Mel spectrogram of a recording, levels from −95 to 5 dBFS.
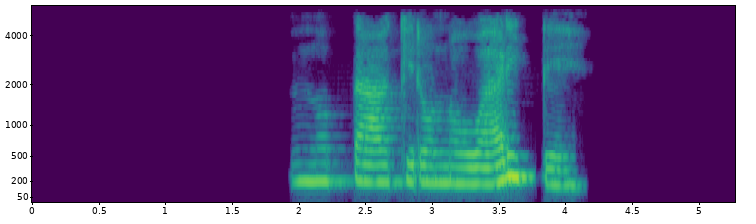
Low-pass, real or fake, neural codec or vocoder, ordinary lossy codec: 5.4 kHz; real; none; MP3, 48 kbps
